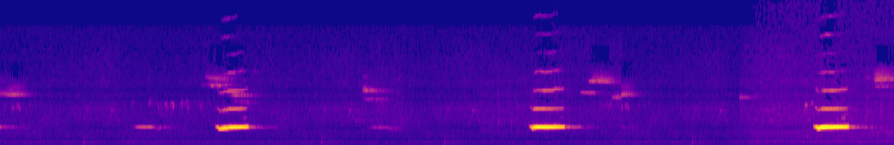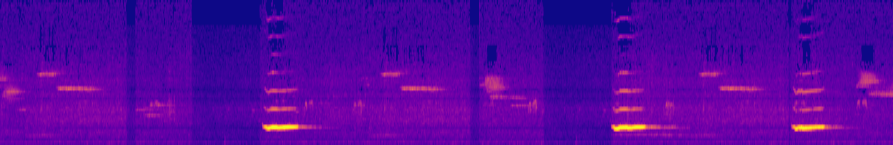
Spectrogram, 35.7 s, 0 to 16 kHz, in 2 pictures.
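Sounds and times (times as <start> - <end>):
scaly thrush calling: 4.3 - 5.2, 16.3 - 17.5, 23.1 - 24.5, 30.1 - 31.5, 33.7 - 35.0.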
